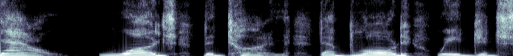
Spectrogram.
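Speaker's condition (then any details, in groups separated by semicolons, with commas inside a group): Cerebral palsy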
